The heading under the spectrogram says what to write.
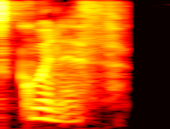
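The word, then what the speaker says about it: Gwynedd: Oh, how do you pronounce that? Very quick, pronounce names dad calm. Search. It's Gwynneth. The Wynns were descendants of the kings of Gwynneth, and they were one of the most significant families of North Wales during the Tudor and Stuart periods.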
